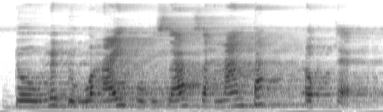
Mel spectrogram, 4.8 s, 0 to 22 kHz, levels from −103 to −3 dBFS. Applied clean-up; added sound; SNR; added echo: none; none; none; reverberation time 1.8 s.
